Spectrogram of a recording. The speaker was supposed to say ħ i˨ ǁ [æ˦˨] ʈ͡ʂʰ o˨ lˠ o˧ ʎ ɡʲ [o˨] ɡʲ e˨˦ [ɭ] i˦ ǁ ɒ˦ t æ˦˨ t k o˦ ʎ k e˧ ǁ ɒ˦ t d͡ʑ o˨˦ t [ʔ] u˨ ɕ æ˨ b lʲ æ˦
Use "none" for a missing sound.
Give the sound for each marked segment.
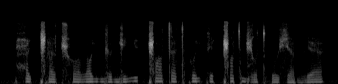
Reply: æ˨, o˨, ʎ, ʔ

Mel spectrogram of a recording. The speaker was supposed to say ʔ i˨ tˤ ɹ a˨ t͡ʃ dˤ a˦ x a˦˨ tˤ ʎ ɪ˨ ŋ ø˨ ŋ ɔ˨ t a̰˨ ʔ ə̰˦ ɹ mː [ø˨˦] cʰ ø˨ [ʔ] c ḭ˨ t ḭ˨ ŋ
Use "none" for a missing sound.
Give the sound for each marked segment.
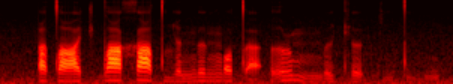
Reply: ø˨˦, ʔ

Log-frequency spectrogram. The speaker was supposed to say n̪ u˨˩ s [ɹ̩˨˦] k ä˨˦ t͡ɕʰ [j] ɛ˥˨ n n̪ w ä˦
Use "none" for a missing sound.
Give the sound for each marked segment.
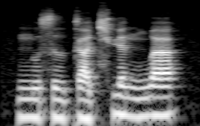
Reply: ɹ̩˨˦, ɥ

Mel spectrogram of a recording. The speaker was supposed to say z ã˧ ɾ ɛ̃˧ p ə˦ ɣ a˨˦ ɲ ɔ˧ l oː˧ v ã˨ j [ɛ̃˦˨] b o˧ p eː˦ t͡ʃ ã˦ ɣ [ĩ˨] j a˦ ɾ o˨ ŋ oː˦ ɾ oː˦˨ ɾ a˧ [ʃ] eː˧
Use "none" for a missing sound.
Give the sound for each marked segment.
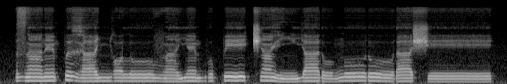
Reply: ɛ̃˧, ĩ˨, ʃ

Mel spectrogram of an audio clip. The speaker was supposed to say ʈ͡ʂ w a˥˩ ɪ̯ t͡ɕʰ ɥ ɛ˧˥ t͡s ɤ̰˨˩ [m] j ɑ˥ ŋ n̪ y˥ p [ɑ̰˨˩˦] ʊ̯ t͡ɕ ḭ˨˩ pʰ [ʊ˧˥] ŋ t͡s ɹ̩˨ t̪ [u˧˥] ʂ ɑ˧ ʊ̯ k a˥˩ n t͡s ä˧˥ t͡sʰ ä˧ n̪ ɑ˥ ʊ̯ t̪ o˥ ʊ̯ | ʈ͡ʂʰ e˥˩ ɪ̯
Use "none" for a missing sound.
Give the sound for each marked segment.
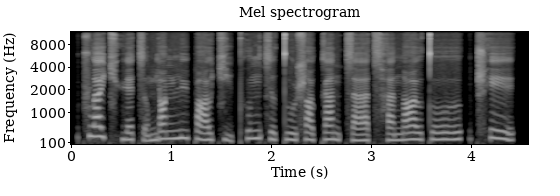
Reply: m, ɑ˧˥, ʊ˥, u˧˥

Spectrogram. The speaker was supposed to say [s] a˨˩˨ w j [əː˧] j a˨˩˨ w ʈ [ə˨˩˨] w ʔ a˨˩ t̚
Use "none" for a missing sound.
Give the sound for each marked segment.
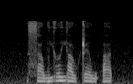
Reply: s, əː˧, ɛ˨˩˨

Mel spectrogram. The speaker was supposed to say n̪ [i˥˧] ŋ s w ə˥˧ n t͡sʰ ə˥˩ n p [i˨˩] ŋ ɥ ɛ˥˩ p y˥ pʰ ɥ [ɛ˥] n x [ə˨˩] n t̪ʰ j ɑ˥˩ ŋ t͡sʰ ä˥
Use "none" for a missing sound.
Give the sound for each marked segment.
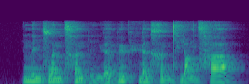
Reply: i˥˧, i˨˩, ɛ˨, ə˨˩

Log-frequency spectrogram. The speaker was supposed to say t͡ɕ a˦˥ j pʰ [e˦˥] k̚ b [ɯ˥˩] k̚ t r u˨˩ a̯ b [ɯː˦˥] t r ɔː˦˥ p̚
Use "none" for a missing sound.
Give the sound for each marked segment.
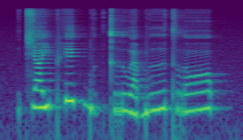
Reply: e˥˩, ɯ˨˩, ɯː˦˥

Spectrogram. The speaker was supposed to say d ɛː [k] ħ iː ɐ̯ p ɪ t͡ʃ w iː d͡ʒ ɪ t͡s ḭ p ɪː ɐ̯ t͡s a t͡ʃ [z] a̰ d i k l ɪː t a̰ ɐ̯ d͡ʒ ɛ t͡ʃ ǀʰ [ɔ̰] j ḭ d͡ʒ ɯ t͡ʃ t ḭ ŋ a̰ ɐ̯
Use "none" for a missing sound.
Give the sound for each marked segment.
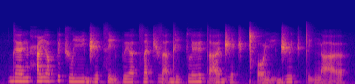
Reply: ŋ, z, ɔ̰

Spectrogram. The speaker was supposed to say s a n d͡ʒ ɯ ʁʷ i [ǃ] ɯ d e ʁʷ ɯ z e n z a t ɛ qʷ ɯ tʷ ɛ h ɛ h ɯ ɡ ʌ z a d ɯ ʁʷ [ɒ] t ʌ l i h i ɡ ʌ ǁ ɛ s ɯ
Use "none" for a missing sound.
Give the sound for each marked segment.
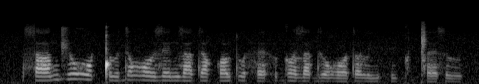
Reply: ǃ, ʌ

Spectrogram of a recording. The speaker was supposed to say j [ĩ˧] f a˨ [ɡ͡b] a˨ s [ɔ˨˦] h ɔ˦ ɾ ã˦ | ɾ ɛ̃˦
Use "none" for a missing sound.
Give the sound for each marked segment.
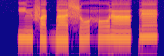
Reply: ĩ˨, ɡ͡b, ɔ˨˦

